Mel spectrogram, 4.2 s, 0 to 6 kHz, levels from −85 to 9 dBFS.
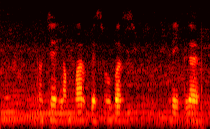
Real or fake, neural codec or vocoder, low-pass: real; none; 5.4 kHz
